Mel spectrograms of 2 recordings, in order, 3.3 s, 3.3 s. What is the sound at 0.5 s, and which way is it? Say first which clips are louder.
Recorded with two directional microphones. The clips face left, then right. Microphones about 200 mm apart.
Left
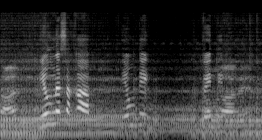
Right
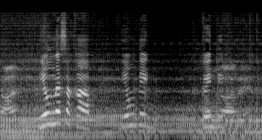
Speech: right 4 dB; 35° right (ahead or behind).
